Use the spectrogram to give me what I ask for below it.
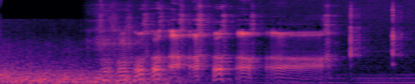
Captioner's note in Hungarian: Evil laugh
